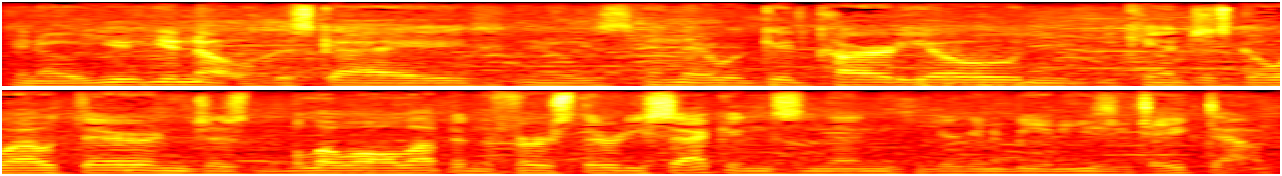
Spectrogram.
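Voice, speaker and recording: A man's voice: lowish voice, little pitch movement, brisk, few pauses, low-quality recording. A man giving casual, colloquial live fight commentary. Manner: colloquial, conversational. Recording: loud music behind commentary.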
